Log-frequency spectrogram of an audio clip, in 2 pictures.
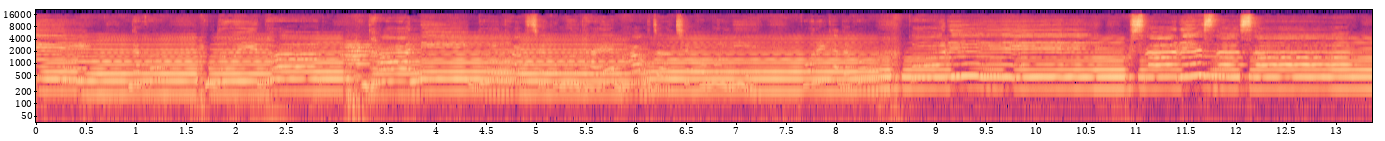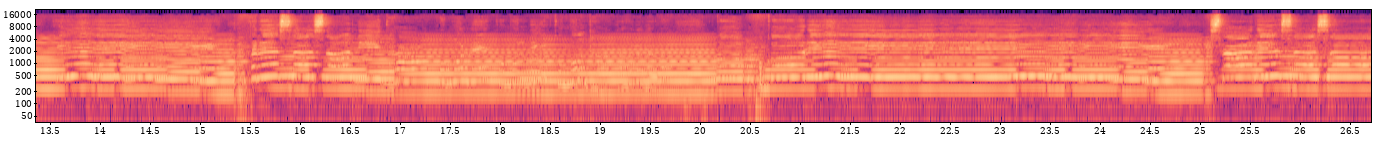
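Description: Harmonium playing a melody of sustained reed notes that move in steps, over a low held note that shifts pitch a few times.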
